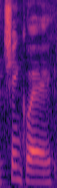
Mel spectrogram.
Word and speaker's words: cinque: So that's the pronunciation is they say chinq.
